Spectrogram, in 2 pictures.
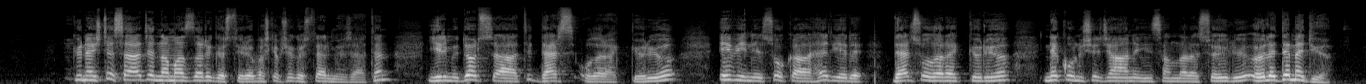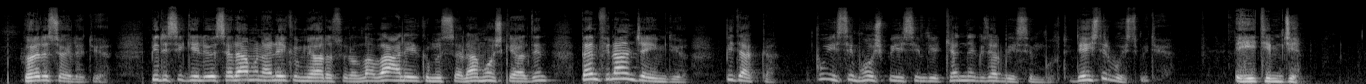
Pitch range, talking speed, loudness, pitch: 145-195 Hz, 140 wpm, -20 LUFS, 170 Hz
